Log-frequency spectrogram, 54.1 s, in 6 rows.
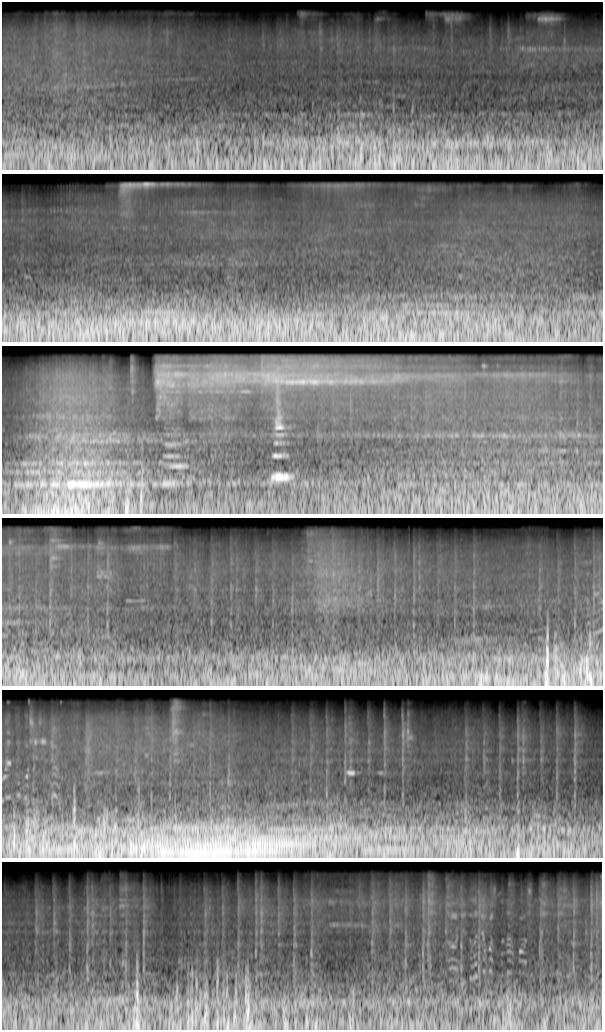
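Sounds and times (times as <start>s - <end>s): train rumbling on tracks: 0.0s - 54.0s
locomotive horn blast: 18.0s - 29.2s.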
